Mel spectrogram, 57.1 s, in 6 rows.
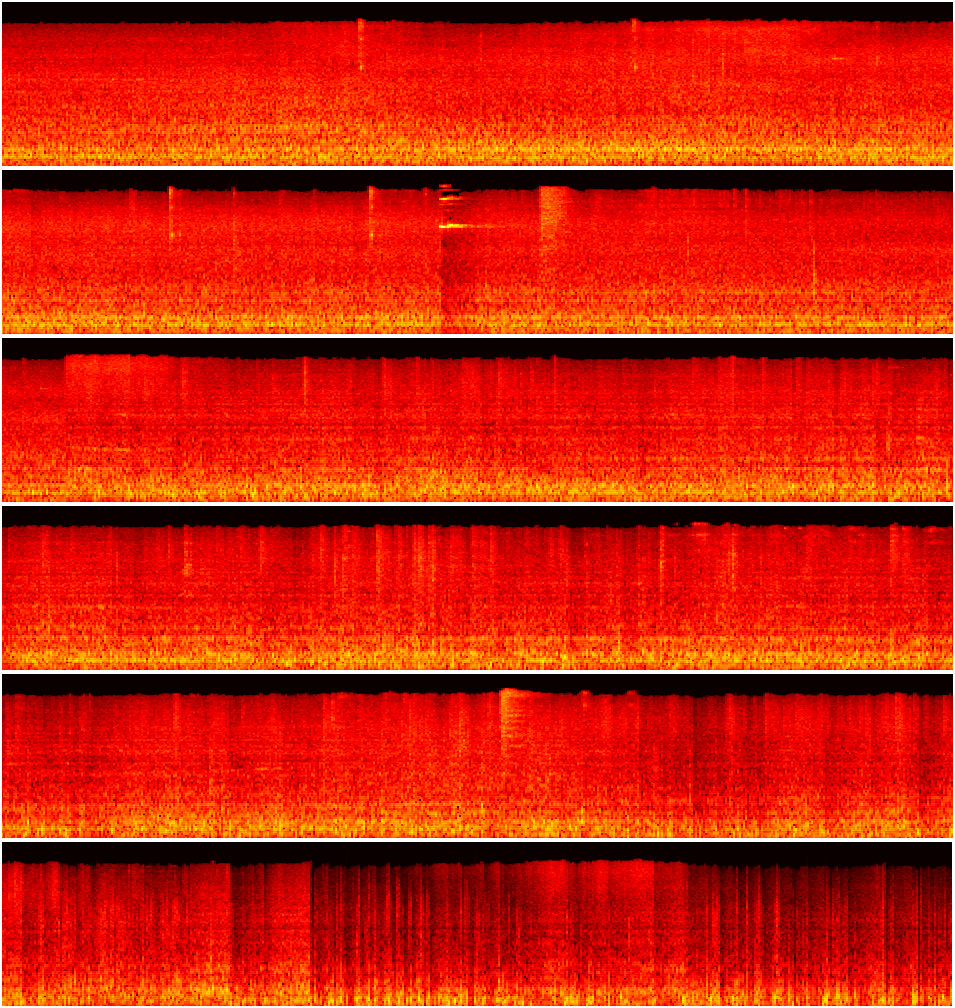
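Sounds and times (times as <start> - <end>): locomotive drone: 0.0 - 57.0.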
